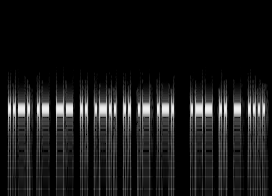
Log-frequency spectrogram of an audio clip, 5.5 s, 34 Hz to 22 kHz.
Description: Morse code, heard as a keyed tone, about 25 wpm, 600 Hz. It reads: FAMILIAR WITH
